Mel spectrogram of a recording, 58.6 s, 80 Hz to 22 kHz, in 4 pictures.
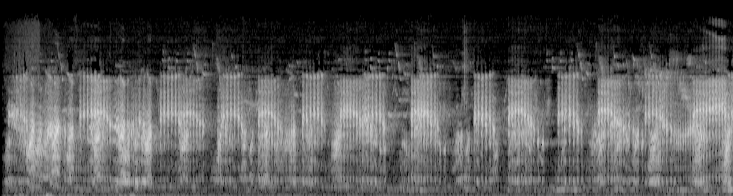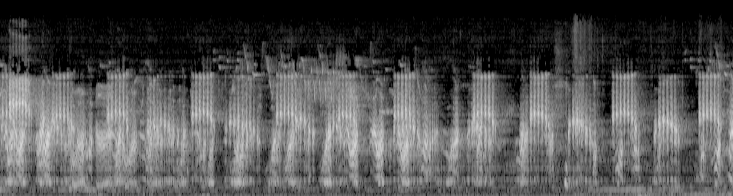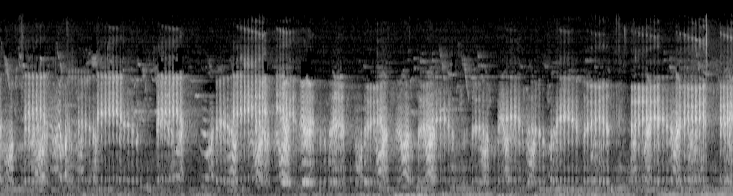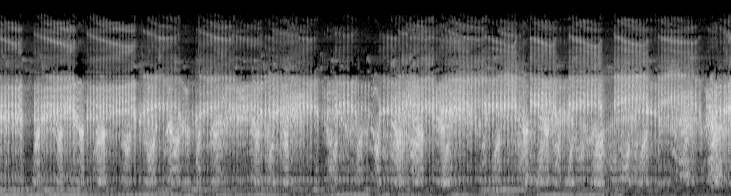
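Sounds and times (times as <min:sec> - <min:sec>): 
frogs in a pond: 0:00.0 - 0:58.5.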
